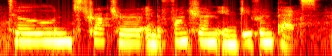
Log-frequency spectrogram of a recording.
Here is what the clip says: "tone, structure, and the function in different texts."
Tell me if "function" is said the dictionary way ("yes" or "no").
yes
